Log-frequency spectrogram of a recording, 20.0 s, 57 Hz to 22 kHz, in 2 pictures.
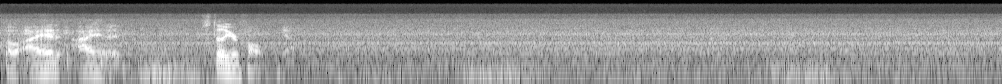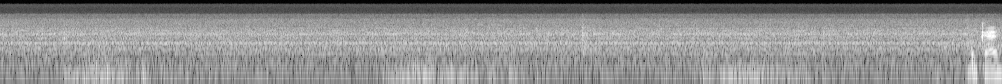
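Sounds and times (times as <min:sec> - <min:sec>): steady hiss: 0:00.0 - 0:09.2
faint hum: 0:00.0 - 0:20.0.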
